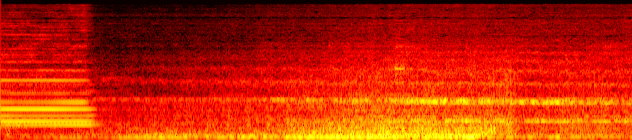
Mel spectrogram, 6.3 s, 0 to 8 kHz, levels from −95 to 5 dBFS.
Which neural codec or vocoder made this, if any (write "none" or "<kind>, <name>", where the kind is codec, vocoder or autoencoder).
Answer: autoencoder, DAC-VAE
